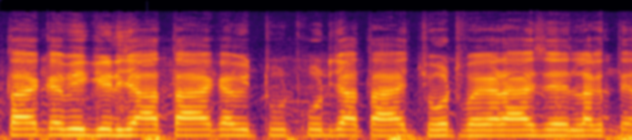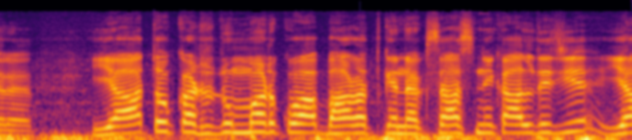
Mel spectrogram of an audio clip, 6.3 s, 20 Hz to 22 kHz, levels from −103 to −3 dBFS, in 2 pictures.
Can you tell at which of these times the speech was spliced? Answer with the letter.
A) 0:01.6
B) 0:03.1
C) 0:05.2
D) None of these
B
